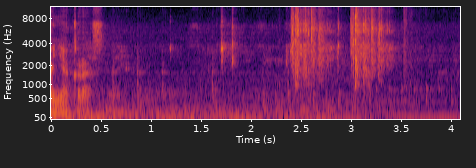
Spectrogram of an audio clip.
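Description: A shotgun is reloaded with metallic clicks.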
